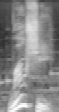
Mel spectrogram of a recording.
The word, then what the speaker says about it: Russia: And they also have Russia, Ohio, pronounced like Rushi.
